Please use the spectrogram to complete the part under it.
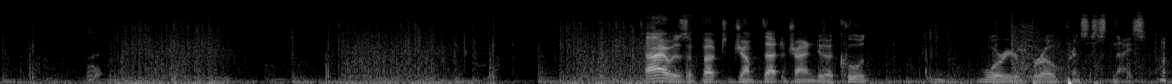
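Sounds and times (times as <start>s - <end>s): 
homing bullets firing from red laser weapon in action video game: 1.0s - 2.4s, 3.3s - 4.6s, 5.6s - 6.6s
speech: 6.4s - 8.8s, 9.8s - 11.7s.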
